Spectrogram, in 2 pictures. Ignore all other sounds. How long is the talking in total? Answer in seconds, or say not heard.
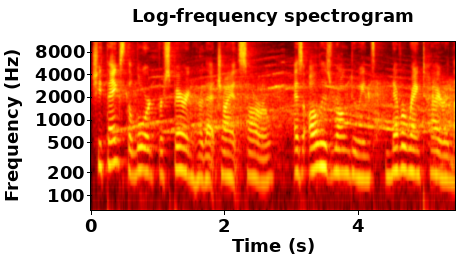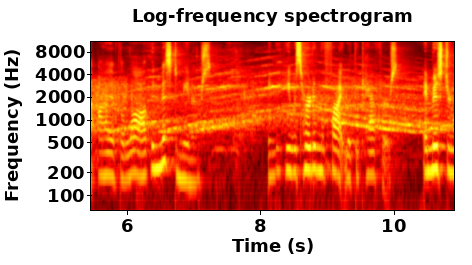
10 s.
